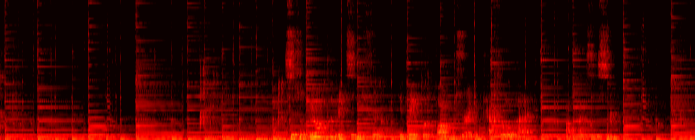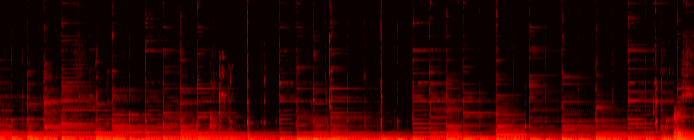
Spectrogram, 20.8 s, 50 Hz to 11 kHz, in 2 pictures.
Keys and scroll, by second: 1.2 r, 2.8 2, 6.1 p, 13.5 alt+w.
